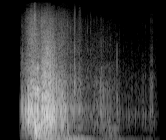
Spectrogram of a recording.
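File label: step dress boots gravel light jump, footsteps; schritte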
